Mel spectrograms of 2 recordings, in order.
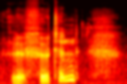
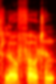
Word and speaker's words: Lofoten: Maybe to Lofoten. I pronounce it as Lofoten, but apparently it's Lofoten.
